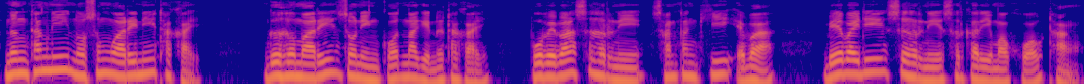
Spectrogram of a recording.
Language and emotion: Bodo, neutral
